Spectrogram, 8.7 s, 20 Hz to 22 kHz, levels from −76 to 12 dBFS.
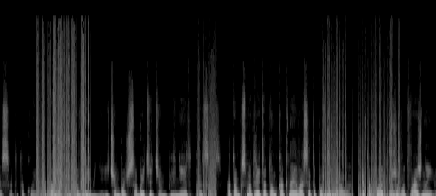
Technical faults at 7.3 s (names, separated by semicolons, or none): loose connector crackle; damaged data in a compressed stream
